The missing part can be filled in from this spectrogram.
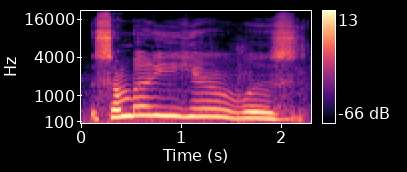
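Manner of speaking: high, drawn-out hinting lead-in; imitated counselor. Counselor's pointed accusation, retold.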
